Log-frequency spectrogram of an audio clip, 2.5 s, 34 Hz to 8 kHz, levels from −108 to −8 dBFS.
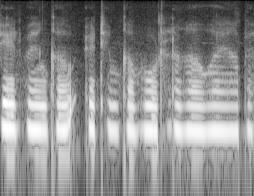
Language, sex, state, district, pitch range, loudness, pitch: Hindi, female, Uttar Pradesh, Muzaffarnagar, 205-215 Hz, -16 LUFS, 210 Hz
